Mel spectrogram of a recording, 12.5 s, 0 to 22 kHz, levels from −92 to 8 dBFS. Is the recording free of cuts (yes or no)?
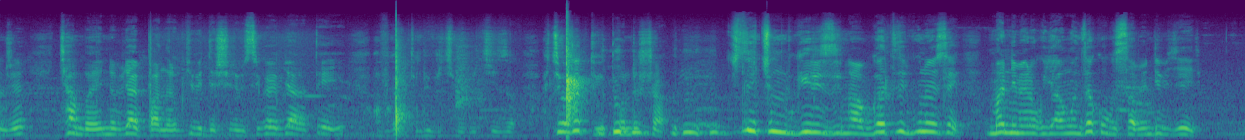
yes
